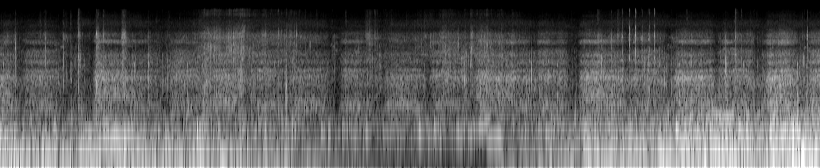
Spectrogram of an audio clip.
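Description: Mountain bike tyres roll and crunch over a dirt trail.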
